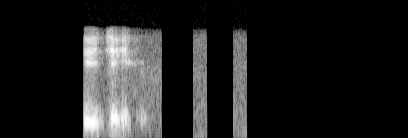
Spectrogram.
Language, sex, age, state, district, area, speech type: Urdu, male, 30-45, Uttar Pradesh, Azamgarh, rural, conversation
